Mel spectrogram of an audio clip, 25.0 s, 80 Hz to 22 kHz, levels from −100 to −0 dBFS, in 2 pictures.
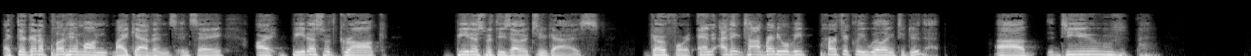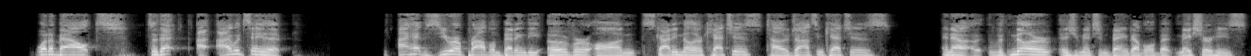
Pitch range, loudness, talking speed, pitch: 130-165 Hz, -20 LUFS, 185 wpm, 145 Hz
